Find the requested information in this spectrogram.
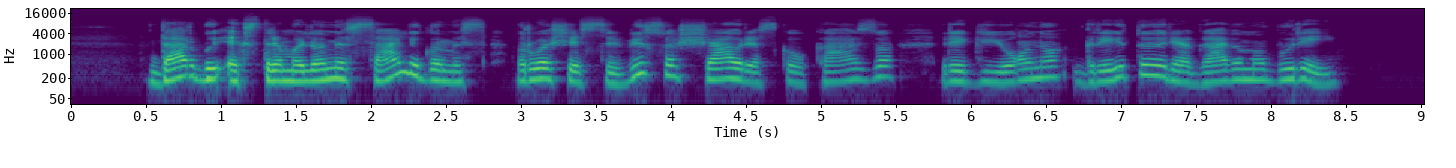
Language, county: Lithuanian, Utena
